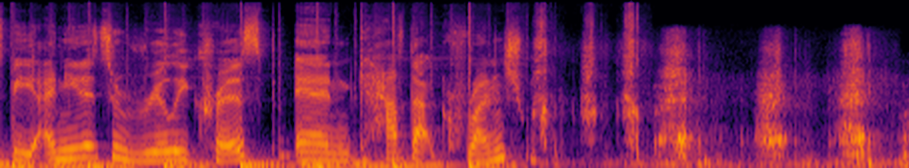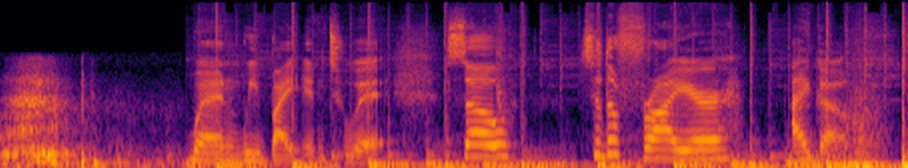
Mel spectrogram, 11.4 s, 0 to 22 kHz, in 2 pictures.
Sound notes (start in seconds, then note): 3.2 chomping; 11.1 upbeat music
